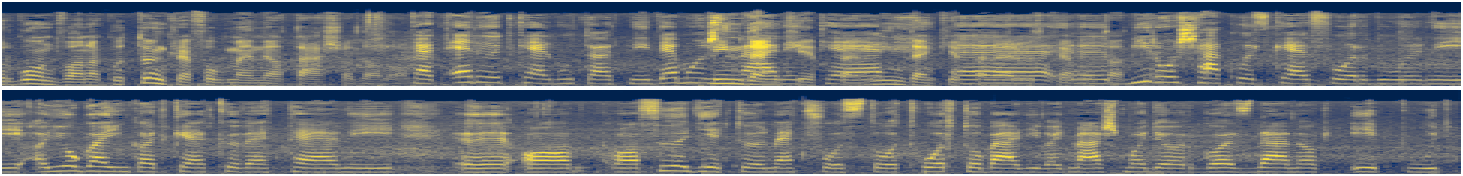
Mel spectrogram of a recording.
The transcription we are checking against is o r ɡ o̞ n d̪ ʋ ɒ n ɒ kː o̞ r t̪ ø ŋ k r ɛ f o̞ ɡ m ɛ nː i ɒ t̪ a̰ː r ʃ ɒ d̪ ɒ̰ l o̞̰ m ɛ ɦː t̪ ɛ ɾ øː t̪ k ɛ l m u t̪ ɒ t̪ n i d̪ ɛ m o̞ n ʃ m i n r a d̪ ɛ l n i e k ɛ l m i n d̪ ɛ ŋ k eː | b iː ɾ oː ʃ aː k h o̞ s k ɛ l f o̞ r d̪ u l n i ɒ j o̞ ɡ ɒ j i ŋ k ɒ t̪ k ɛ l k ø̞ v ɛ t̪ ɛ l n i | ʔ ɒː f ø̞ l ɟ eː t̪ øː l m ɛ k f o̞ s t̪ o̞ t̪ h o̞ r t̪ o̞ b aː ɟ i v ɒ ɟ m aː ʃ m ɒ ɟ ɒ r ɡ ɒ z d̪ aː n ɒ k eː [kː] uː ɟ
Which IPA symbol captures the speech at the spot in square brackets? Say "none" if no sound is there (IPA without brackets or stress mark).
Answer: pː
